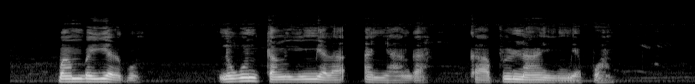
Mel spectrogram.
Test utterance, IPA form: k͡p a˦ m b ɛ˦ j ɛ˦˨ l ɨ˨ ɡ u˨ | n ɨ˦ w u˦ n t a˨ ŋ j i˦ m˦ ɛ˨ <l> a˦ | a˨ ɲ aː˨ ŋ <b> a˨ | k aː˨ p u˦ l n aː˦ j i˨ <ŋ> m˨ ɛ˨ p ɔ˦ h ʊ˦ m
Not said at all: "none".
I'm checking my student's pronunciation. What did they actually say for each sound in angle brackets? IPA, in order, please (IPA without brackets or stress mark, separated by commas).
l, ɡ, none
